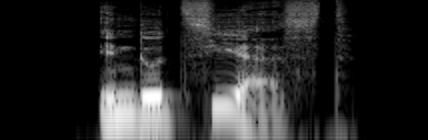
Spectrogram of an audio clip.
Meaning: second-person singular present of induzieren
- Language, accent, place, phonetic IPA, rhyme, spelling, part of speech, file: German, Germany, Berlin, [ˌɪnduˈt͡siːɐ̯st], -iːɐ̯st, induzierst, verb, De-induzierst.ogg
